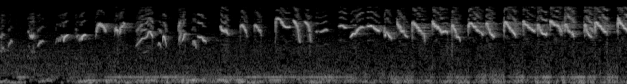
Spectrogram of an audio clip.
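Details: Ngalas song of a monty bird, sung to stimulate other birds to join in: a few scattered high chirps, then an unbroken stream of fast, high, zigzag whistled notes. A steady faint low hum runs underneath.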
